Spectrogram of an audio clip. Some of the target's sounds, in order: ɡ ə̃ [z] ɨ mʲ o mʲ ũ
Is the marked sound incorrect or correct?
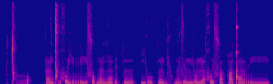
correct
